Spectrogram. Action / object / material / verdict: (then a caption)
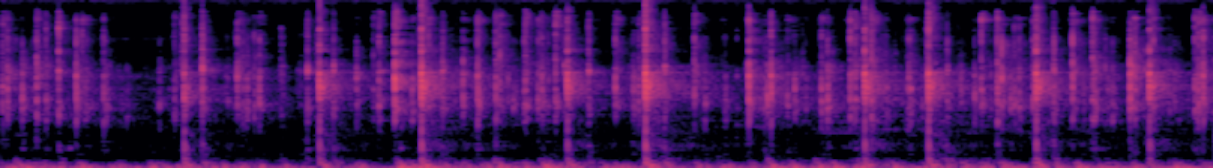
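tap / plastic mechanical keyboard / plastic / none. Fingertips type steadily on a compact mechanical keyboard with gray and cream plastic keycaps, producing a fast, continuous run of short, sharp clacks with bright edges. Each keystroke dies away almost instantly over a constant deep low hum.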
